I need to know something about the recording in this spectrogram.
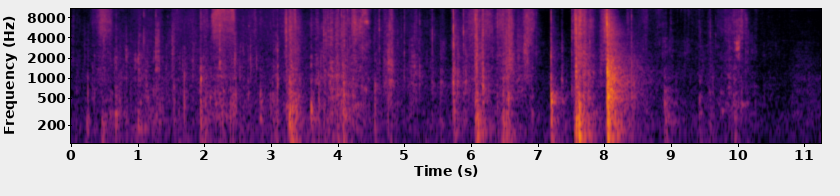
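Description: Cardboard boxes and papers rustle and thump as they are handled.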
